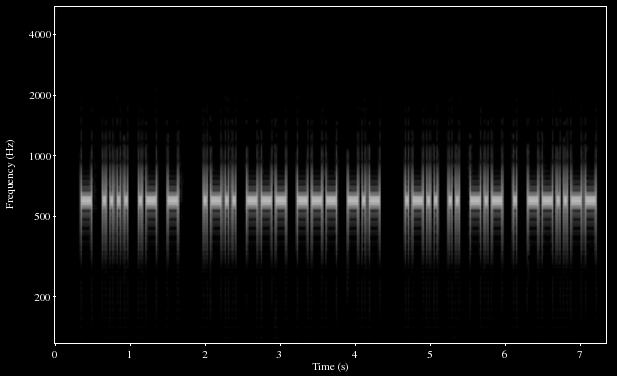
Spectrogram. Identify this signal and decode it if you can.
Morse code, heard as a keyed tone, about 25 wpm, 600 Hz. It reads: THAT LOOK LIKE,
